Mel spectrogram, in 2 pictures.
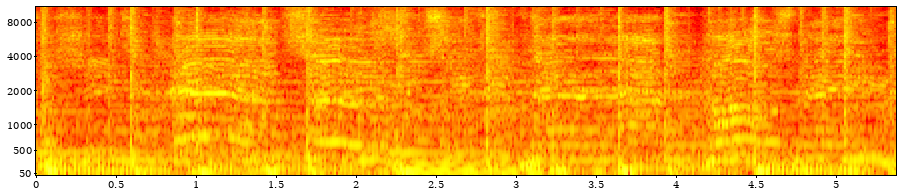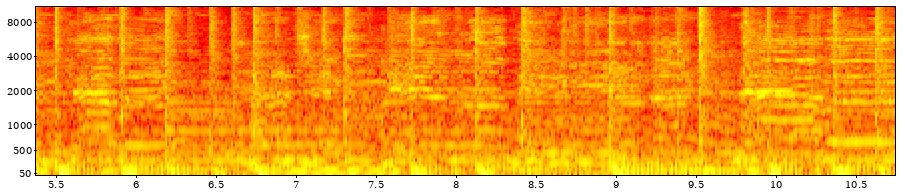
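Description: A live band playing a song: a man singing lead over strummed acoustic guitar, a cajon beat and keyboard.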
